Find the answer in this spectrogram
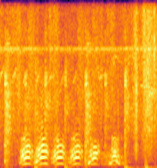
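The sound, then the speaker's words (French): Tracking dogs bark on a scent trail near a caravan, a quick string of short, high, yelping barks that repeat at an even rhythm. “Non loin de la caravane, les chiens flairèrent une piste.”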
